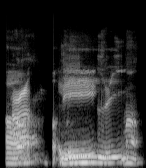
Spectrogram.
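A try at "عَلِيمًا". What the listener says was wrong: भैया आप लाम को क्यों खींच रहे हैं आप, लाम की वजह क्या है खींचने की, वजह क्या है, कोई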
